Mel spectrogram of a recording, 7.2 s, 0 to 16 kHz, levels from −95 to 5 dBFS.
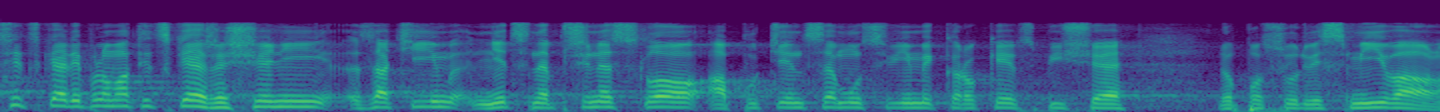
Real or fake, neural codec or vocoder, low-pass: real; none; 7.2 kHz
